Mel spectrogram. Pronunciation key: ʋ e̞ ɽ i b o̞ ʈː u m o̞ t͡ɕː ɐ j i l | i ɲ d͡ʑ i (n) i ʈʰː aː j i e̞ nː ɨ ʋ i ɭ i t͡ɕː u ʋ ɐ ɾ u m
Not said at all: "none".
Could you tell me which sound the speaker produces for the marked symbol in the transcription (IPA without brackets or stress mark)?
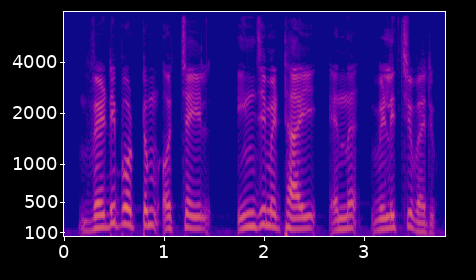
m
